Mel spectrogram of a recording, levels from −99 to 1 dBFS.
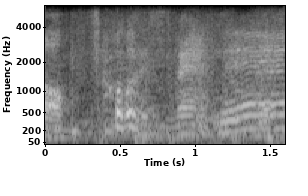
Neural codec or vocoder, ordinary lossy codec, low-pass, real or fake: vocoder, 44.1 kHz, 128 mel bands, Pupu-Vocoder; Opus, 16 kbps; 5.4 kHz; fake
